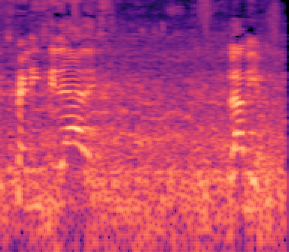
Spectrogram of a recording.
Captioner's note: speaking in foreign language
